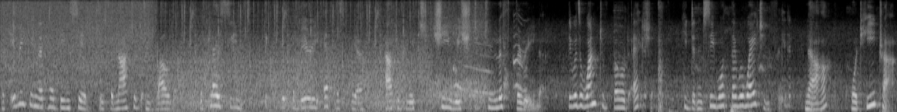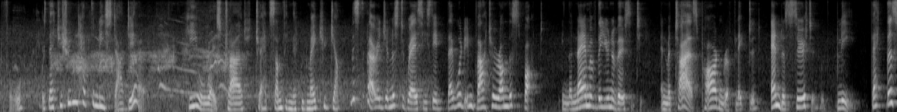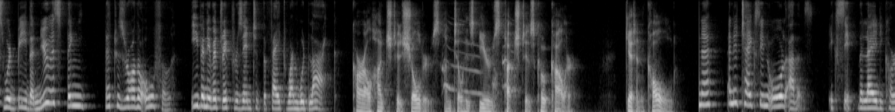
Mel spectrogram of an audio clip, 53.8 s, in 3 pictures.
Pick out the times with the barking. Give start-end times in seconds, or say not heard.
9.1-10.6, 21.1-22.6, 44.7-46.2.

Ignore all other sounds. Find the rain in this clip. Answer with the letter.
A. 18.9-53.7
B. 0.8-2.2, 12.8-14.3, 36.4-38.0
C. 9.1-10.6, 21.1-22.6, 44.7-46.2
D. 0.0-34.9
D.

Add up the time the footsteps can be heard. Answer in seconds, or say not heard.
not heard.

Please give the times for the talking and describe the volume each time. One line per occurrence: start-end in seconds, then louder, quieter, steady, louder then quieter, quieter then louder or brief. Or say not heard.
0.0-20.9 steady
21.6-28.6 steady
29.1-53.7 steady.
